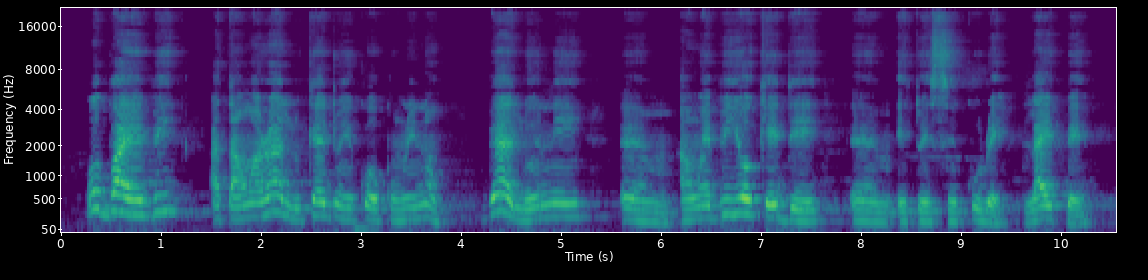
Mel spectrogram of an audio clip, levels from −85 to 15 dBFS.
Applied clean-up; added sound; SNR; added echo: none; none; none; reverberation time 0.4 s.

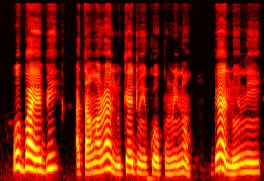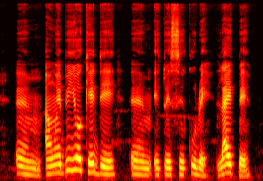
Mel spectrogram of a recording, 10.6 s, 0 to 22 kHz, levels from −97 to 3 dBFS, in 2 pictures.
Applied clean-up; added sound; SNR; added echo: none; none; none; none.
